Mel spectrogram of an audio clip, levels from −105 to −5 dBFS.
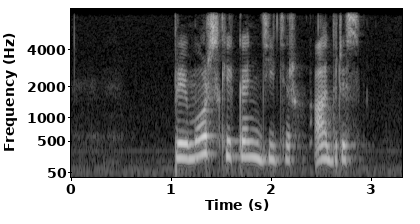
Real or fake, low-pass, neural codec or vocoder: real; 7.2 kHz; none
